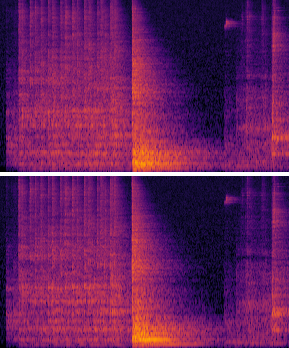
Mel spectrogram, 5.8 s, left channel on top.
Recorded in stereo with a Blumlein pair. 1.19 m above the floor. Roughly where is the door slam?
Ahead right.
